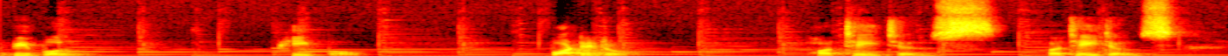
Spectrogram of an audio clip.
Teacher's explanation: খুব ইজি, মানে বাংলাতে যেমন ফ আছে, হ্যাঁ, ওই ফটাকে একটু মাইল্ডলি, পুরো ফ না বলে ফ, দুই ঠোঁট মিশিয়ে ফ বলেন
